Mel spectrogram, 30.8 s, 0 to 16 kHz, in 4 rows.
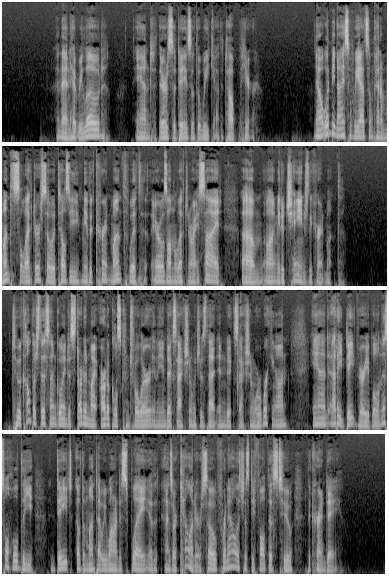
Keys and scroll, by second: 1.4 super+r, 29.2 super+s.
